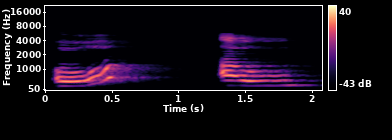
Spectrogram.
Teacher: जब ये उच्चारण आप करते हैं तो आपको थोड़ा सा फ्लेवर अ का थोड़ा सा फ्लेवर ऊ का दिखाई देता है। इसीलिए इसका स्पेलिंग ए यू औ इसमें अ यू भी है।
